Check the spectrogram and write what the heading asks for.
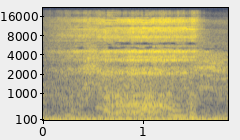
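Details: Adult man filmed from the side while asleep: a loud, rattling, throaty snore on a slow breath in, with steady room noise behind it.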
